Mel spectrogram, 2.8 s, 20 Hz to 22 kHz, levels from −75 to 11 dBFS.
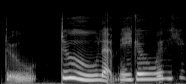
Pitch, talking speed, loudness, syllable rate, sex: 265 Hz, 130 wpm, -14 LUFS, 3.0 syllables/s, female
